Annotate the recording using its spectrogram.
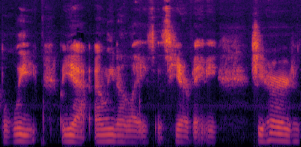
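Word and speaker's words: Elinalise: scene one of my personal favorites inter scene Elena Lays you cannot believe how long it took me to actually say her name right you could not believe but yeah Alina lace is here baby she heard the word rudiest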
